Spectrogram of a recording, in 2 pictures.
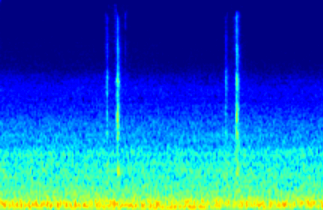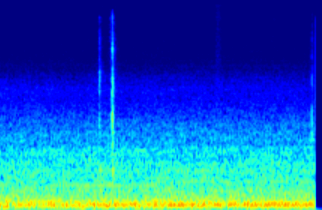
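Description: Toyota GR Corolla driving with a steady engine and road drone throughout, broken by a few brief clicks as the transmission shifts gears quickly, then cut off abruptly at the end.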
